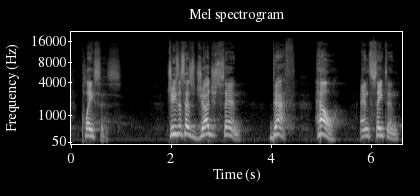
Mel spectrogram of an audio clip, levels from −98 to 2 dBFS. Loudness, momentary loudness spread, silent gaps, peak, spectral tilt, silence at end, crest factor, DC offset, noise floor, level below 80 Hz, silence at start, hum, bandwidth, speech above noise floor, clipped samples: -28 LUFS; 14 LU; none; -10 dBFS; -2.5 dB/octave; 0.1 s; 20 dB; under 0.1%; -75 dBFS; -88 dBFS; 0.25 s; none; 16.5 kHz; 48 dB; under 0.1%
